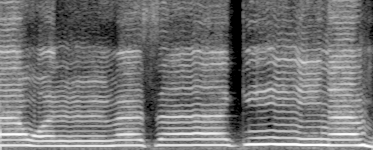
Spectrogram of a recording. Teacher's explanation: मसा सीन को 1 अलिफ के बराबर, की को 1 अलिफ के बराबर क्योंकि या मद्दा है।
